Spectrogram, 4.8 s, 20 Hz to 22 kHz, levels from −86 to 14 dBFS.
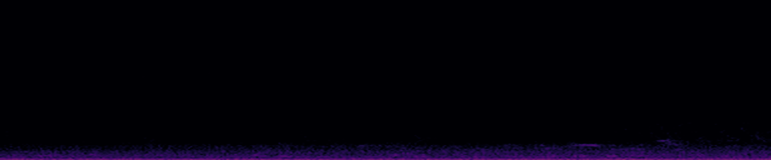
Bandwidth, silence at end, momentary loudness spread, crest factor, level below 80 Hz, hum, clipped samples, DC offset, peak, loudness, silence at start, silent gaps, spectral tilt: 13 kHz; 0 s; 2 LU; 12 dB; -58 dBFS; none; under 0.1%; under 0.1%; -44 dBFS; -60 LUFS; 0 s; none; -6.5 dB/octave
